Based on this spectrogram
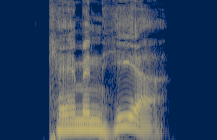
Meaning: first/third-person plural subjunctive II of herkommen
- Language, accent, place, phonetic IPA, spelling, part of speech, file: German, Germany, Berlin, [ˌkɛːmən ˈheːɐ̯], kämen her, verb, De-kämen her.ogg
